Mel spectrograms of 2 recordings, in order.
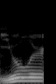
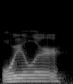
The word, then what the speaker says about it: Euler: circuits uh everyone always gets the name uh pronounced wrong here this is not Euler it's Euler um it's yeah just common common thing people mess up Euler okay uh airports suppose that we wanted to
